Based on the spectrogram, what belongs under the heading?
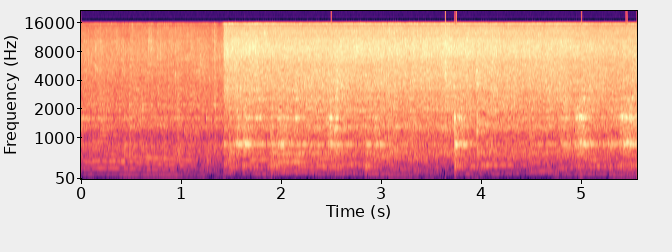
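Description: Chopped onion, tomato and curry leaves sizzling in hot oil in a nonstick pot, stirred and scraped with a wooden spatula. It starts quieter and gets suddenly louder about a second and a half in, with a few light knocks of the spatula against the pan.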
